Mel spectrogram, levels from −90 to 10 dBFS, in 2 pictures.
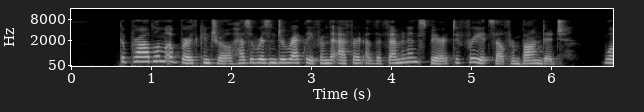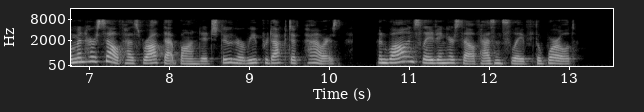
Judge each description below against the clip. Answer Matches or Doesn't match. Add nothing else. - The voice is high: Matches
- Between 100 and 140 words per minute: Doesn't match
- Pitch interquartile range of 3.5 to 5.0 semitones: Matches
